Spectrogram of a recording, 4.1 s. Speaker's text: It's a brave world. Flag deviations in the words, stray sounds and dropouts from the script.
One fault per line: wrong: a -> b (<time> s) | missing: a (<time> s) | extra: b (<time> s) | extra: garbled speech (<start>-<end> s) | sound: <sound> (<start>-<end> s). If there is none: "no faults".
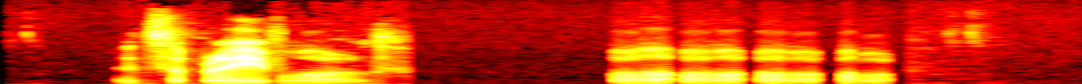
sound: laugh (2.3-3.3 s)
